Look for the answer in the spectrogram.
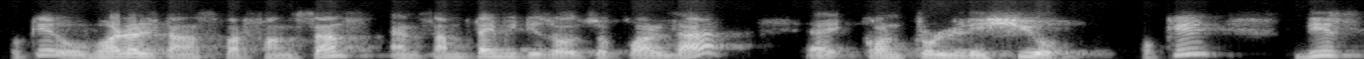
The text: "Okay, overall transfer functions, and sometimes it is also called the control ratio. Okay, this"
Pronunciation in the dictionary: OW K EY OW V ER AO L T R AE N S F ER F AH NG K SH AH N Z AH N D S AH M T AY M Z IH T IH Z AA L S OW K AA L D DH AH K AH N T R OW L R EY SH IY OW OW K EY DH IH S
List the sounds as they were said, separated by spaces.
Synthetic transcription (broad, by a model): OW K EY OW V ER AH L T R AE N S P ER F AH NG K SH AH N S AH N D S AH M T AY M IH T IH Z AA L S OW K AA L D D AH K AH N T R OW L R EY SH IY OW OW K EY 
